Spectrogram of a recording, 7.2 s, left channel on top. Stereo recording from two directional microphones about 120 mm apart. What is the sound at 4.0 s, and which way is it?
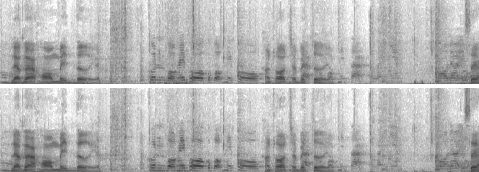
Speech, 10° right (ahead or behind).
